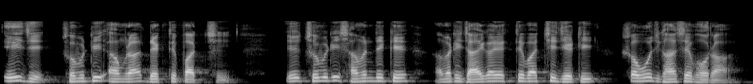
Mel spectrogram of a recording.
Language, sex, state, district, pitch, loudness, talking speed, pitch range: Bengali, male, West Bengal, Malda, 135 Hz, -19 LUFS, 150 wpm, 125-155 Hz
